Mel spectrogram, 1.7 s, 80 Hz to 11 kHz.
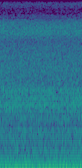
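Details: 2008 Lexus ES350, P0304 cylinder 4 misfire showing around 2000 rpm when warm: low idle pulsing unevenly about eight times a second, rough lumpy beat; cause was rat-chewed #4 injector connector, replaced.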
